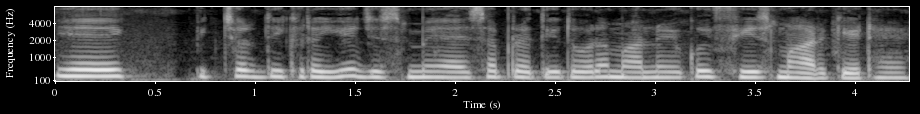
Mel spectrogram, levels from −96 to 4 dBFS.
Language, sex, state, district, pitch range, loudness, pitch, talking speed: Hindi, female, Uttar Pradesh, Budaun, 215-235 Hz, -16 LUFS, 225 Hz, 265 wpm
